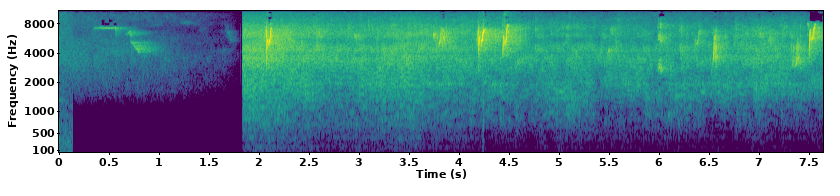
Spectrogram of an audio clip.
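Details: Russet sparrows (ニュウナイスズメ), a winter flock of mixed males and females, mainly in farmland, giving dense, overlapping high chirps and twitters with sharper notes now and then, after a near-silent opening.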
